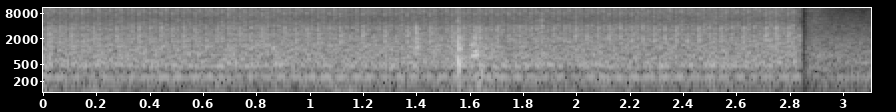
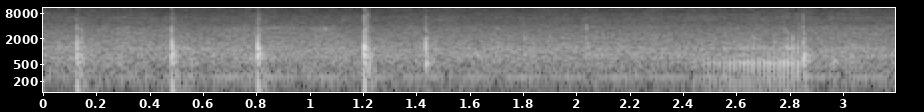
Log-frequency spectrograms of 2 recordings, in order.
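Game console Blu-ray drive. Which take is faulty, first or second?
first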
